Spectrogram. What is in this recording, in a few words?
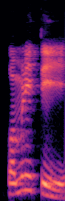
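"komuniti", Malay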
